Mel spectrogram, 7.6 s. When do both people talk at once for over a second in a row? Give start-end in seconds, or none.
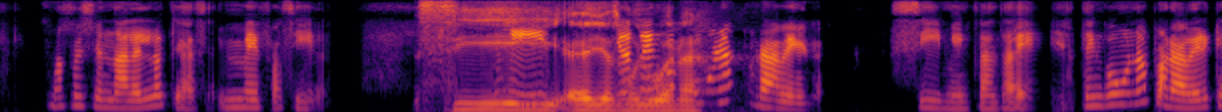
3.1-4.4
